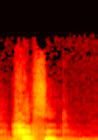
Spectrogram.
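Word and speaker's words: chesed (חסד): The phrase translated steadfast love comes from a very rich Hebrew term pronounced chesed.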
